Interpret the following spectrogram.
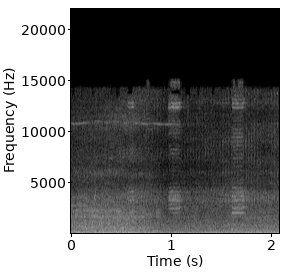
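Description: Town street traffic: a steady rumble of vehicle engines and road noise, with two brief high-pitched sounds, one about a second in and one near the end.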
